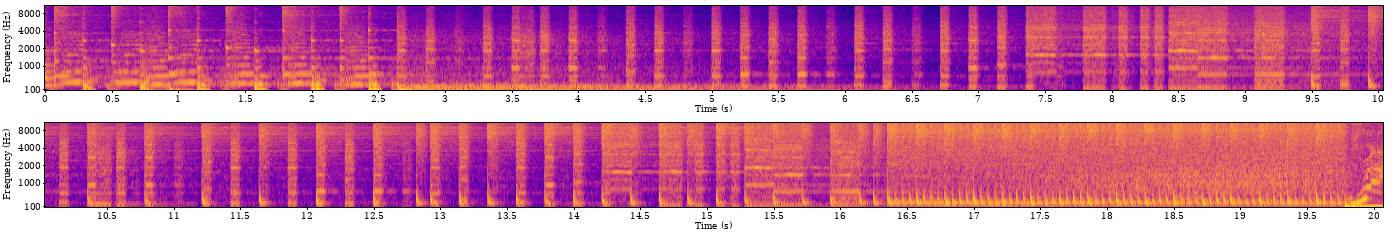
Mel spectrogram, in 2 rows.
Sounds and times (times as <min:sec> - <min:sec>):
Music: 0:00.0 - 0:20.0.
